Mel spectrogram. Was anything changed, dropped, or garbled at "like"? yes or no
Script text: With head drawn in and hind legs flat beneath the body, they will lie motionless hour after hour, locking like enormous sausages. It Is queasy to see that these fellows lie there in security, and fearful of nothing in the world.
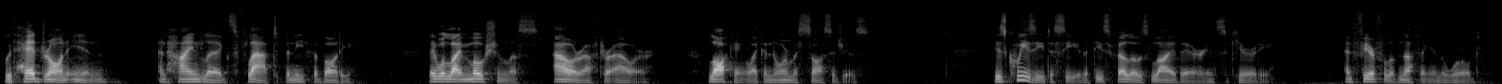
no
